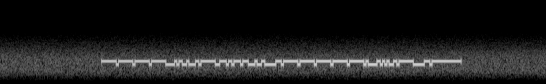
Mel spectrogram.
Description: RTTY (45.45 baud, 170 Hz shift), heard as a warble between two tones, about 1020 Hz centre, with radio static. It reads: CQ TEST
